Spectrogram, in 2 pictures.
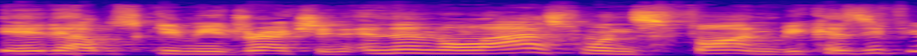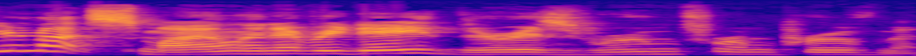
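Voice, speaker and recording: With a Canadian accent, the speaker talks at a very fast pace in a raised, projected voice, bright and sharp in tone, animated, with ordinary pitch variation. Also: man, high pitch for a man. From rural Ontario, Canada. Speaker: health and lifestyle coach. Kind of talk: interview.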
